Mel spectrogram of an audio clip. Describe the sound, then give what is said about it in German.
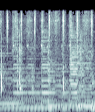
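Hooves clip-clop as horses are led at a walk in East Frisia while someone tries to get them moving soundly again: many steady, evenly spaced hoofbeats over a low background hum. “Jetzt versuchen die gerade, irgendwo ein paar Pferde gangbar zu machen.”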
